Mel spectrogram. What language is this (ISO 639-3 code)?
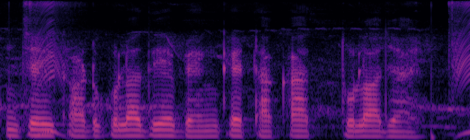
ben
